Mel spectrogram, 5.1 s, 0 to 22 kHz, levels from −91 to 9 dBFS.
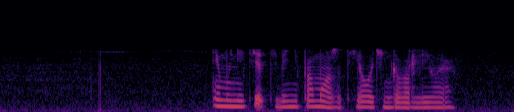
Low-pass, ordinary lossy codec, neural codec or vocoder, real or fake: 3.6 kHz; none; none; real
